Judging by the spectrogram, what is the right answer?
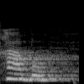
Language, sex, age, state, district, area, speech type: Sindhi, female, 18-30, Gujarat, Junagadh, urban, read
